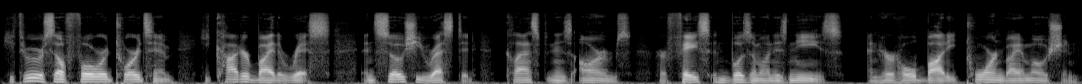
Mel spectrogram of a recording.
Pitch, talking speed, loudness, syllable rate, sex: 90 Hz, 190 wpm, -20 LUFS, 4.6 syllables/s, male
